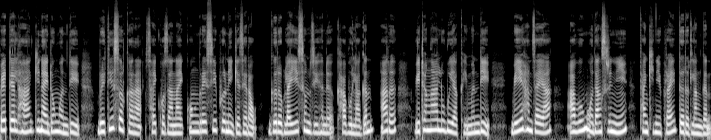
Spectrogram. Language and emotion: Bodo, neutral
